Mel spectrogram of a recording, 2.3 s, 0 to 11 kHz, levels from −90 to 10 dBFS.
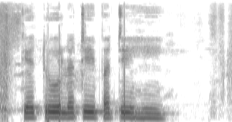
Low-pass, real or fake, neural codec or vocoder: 9.9 kHz; fake; vocoder, 44.1 kHz, 128 mel bands every 256 samples, BigVGAN v2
